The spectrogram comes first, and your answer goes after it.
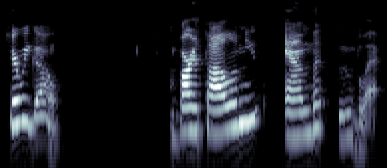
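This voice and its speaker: A woman's voice: on the high side, sing-song, measured pace, sharp tone. A woman reading a children's picture book aloud expressively, with explanatory asides as a storyteller.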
